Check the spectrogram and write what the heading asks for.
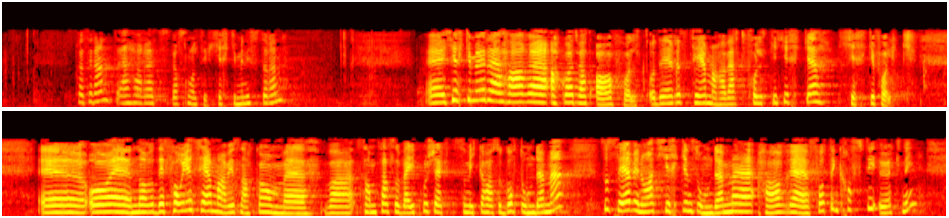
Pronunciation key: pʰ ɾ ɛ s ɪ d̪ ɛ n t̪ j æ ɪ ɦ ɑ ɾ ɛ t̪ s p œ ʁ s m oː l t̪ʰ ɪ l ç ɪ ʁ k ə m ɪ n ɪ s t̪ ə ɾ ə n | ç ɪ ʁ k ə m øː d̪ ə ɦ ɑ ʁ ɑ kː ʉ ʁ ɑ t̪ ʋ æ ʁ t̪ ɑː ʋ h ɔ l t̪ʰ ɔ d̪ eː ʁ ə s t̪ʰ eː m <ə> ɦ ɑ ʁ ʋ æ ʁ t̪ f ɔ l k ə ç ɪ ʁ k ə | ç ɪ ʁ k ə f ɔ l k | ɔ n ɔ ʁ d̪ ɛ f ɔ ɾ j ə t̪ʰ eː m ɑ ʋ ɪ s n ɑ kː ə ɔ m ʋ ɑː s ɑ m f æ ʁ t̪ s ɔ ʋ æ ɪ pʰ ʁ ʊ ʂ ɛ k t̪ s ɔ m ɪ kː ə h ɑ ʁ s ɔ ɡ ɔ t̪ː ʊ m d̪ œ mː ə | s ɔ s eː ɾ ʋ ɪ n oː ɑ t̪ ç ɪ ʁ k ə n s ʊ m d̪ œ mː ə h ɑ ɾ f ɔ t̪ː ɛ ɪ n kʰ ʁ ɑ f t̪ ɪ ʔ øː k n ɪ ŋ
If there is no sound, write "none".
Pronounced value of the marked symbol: ɑ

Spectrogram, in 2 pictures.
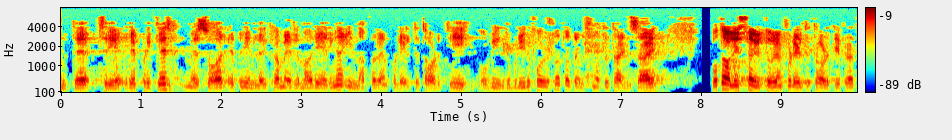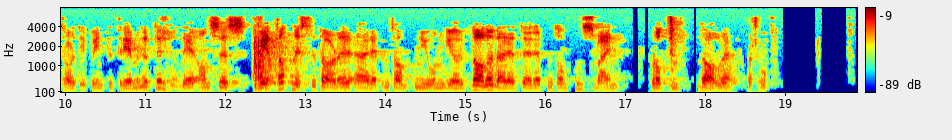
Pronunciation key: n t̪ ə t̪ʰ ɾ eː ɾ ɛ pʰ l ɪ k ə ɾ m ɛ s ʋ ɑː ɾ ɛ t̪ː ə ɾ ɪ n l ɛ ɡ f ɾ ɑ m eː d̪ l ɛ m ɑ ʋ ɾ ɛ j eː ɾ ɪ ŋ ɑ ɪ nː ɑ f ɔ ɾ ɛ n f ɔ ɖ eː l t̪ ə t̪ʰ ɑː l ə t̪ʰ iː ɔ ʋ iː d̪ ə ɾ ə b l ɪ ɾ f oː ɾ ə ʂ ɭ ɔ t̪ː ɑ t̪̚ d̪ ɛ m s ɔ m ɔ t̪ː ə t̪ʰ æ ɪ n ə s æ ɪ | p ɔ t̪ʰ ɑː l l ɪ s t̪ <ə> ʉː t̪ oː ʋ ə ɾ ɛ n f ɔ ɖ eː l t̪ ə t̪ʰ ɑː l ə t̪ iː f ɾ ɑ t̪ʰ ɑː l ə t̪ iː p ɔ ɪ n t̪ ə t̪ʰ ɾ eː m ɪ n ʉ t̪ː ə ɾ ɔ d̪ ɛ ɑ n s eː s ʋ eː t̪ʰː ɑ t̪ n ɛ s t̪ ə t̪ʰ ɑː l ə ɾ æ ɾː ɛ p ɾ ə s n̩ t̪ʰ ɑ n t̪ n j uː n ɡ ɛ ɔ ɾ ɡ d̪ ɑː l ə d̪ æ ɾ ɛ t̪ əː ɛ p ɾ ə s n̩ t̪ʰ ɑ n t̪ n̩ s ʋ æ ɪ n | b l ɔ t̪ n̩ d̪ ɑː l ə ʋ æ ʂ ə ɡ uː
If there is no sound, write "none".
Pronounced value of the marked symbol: ɑ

